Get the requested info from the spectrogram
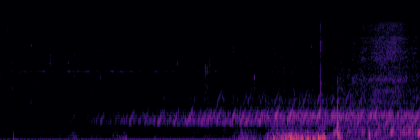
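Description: Near silence, with faint rustling and a few soft bumps growing slightly louder through the middle as a person shifts position on a yoga mat.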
